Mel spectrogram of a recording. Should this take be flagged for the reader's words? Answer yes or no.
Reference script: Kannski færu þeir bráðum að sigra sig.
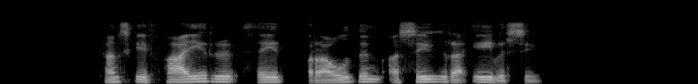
yes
